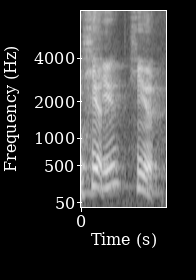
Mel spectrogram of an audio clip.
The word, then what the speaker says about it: 히읗: Just, 보통 히읗은 잘 발음 안 하는데 시옷 받침으로 발음할 때도 있어요. 이럴 때 보통 히읗.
